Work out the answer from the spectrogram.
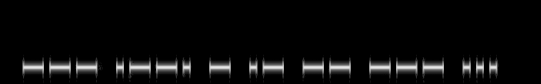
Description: Morse code, heard as a keyed tone, about 18 wpm, 800 Hz. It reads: OPTAMOS
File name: audios / portugais / portugais texte en clair 1 vitesse 18 mots minutes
